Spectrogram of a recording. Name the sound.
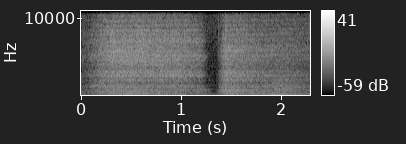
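heavy breathing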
